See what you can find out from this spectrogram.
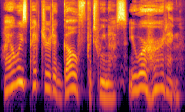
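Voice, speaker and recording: An actress playing a young sorceress heroine in a video game, earnest and guarded, with a soft, breathy, sincere and often hesitant delivery. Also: female voice, mid-range voice, animated, fairly quick, no echo, clean studio sound. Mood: wistful, reflective.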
